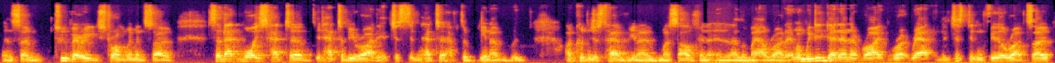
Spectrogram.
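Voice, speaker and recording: A deep-voiced middle-aged man speaks haltingly, circling back and restarting his sentences. His voice carries a noticeable room echo. He sounds like a guest giving long answers in a casual interview. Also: a little mellow. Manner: halting, many restarts and fillers. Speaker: author and guest.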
